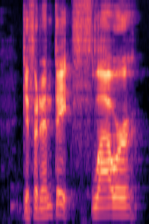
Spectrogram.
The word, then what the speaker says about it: flour: Flour and flowers se pronuncia igual. Sí, exactamente igual. Deletreamos diferente. Flour como flor y flour como harina. Sí, se pronuncia exactamente lo mismo.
